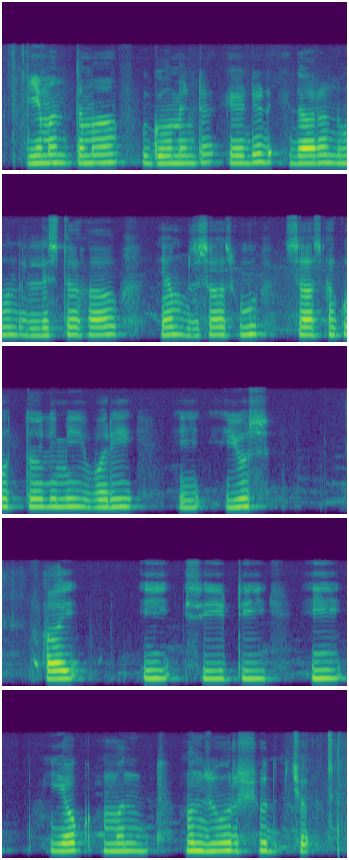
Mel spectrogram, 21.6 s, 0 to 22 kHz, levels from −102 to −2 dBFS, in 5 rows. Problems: constant background noise, low volume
